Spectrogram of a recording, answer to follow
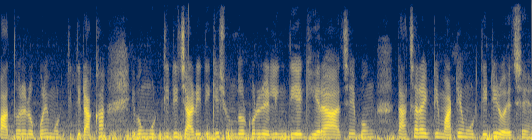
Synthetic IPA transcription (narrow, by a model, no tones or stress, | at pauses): pat̪ʰoɾeɾopoɾemuɾt̪iʈiɾakʰaeboŋmuɾt̪iʈit͡ɕaɽid̪ikeʃund̪oɾkoɾeɾeliŋd̪ieɡʱieɾaat͡ɕʰeeboŋt̪at͡ɕʰaɾaek̚ʈimaʈʰemuɾt̪iʈiɾoet͡ɕʰe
